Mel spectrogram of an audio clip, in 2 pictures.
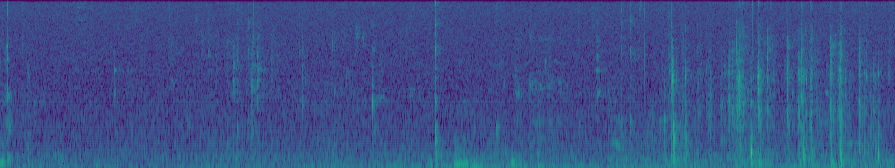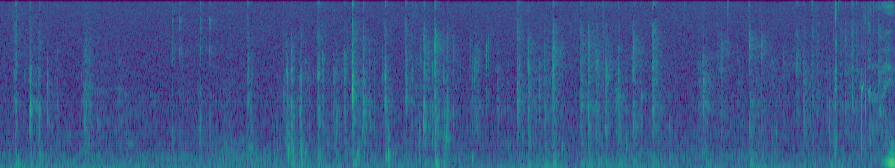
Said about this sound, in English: Just doing some typing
